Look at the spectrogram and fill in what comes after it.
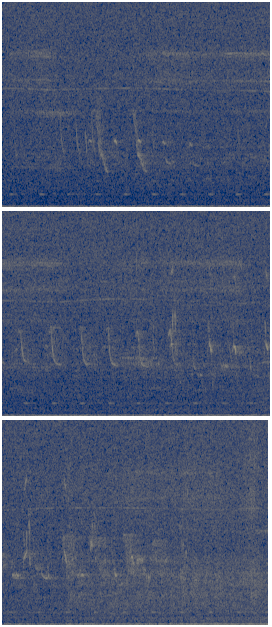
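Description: Hitachi diesel-electric locomotive approaching with its passenger train, a low rumble that grows louder in the last few seconds. Birds chirp with short falling calls throughout, over a faint rapid pulsing tone.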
